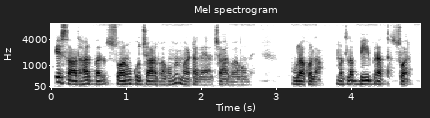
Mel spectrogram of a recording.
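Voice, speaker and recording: A man teaching a Hindi grammar lesson for exam preparation. He repeats each point, sounds out vowels slowly as examples, and keeps checking in with "है ना" and "ठीक है". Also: on the low side, steady tone, a bit bright, slight background noise. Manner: repetitive, explains step by step with tags like "है ना" and "ठीक है".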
